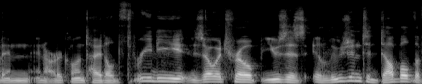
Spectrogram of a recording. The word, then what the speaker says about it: zoetrope: Because we don't know how to say zoetrope. Composed of the words from Greek. Zoetrope. This YouTube pronouncer says Zoetrope. Zoetrope. It says it's from Tropos.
